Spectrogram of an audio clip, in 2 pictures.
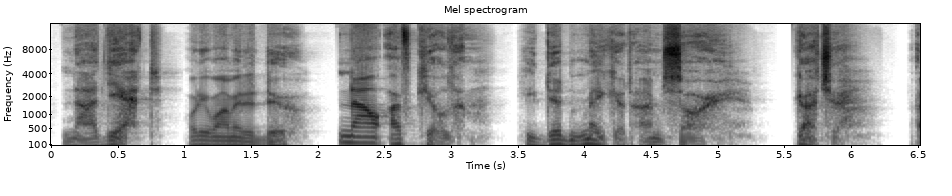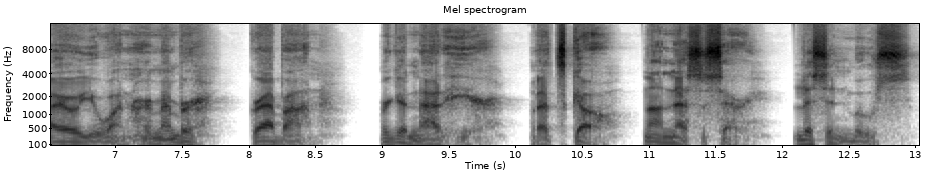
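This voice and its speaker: An actor playing a hardened middle-aged spy in a video game, gravelly, terse and deadpan, with dry sarcasm and menace. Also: male voice, a bass voice, heavily acted. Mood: quiet menace. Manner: terse, deadpan, dryly threatening.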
